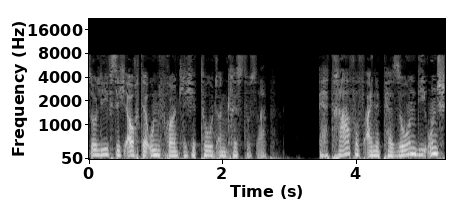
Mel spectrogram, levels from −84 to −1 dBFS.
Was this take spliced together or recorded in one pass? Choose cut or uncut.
uncut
